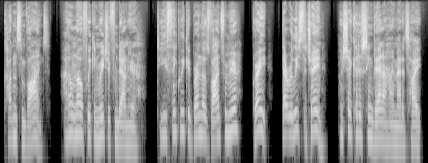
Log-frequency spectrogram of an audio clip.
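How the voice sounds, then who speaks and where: A man's voice: on the high side, no echo, clean studio sound, close to an everyday voice. A young man voicing an earnest, curious teenage boy adventurer in a video game, with natural, inquisitive phrasing. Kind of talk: video game voice acting, companion dialogue.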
